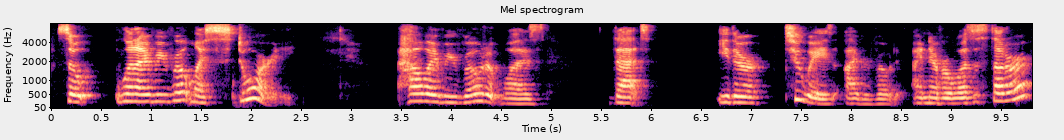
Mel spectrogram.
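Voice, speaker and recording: Lively woman co-host, slightly lo-fi. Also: a little high, a little slow. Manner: animated, acts out quoted inner voices. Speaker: co-host, life coach. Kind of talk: casual advice chat.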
